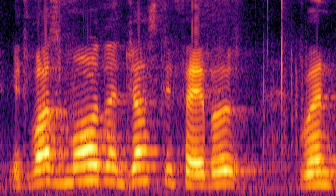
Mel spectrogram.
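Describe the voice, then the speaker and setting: Over noticeable background noise, a man with a German accent speaks at a fairly slow pace with fairly even intonation. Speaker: academic lecturer on human rights. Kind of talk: lecture. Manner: halting, with self-corrections.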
